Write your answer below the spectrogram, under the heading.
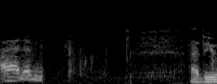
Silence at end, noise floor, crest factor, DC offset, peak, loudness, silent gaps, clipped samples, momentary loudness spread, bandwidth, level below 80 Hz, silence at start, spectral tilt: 0 s; -59 dBFS; 18 dB; under 0.1%; -14 dBFS; -33 LUFS; none; under 0.1%; 24 LU; 5.8 kHz; -66 dBFS; 0 s; -6.5 dB/octave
